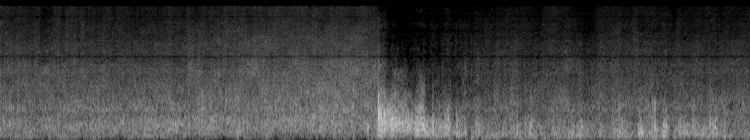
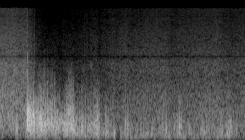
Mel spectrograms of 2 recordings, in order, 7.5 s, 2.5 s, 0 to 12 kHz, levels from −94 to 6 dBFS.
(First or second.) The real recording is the second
